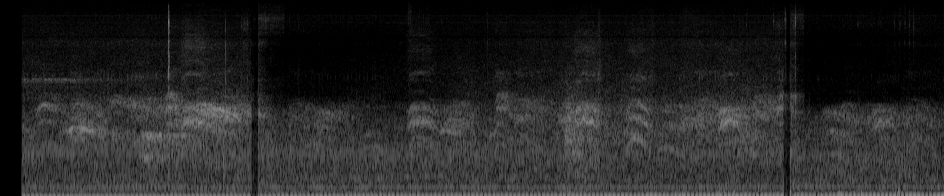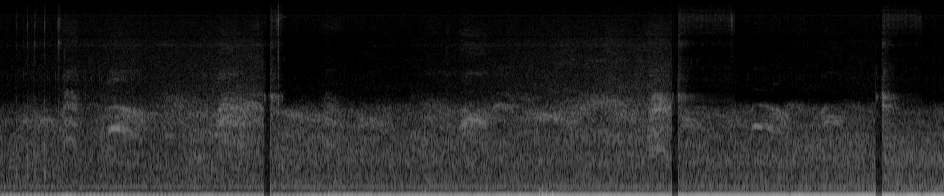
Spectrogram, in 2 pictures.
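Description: Crows cawing repeatedly over a steady low rumble that grows louder toward the end.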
